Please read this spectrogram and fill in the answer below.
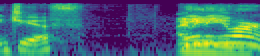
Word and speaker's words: GIF: Although it does make more sense to say GIF because it's GIF rather than to pronounce the G as a J, GIF.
